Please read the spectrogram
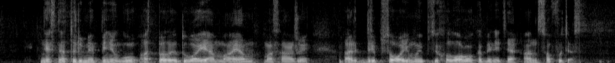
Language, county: Lithuanian, Kaunas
